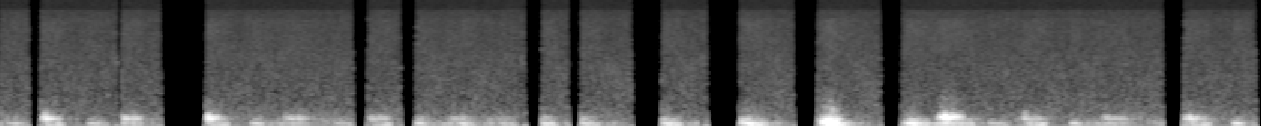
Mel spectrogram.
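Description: Near silence on a video-call line, with faint, irregular low thuds and brief dead-silent dropouts.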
